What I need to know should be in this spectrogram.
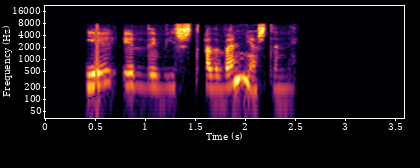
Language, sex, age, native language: Icelandic, female, 20-29, Icelandic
